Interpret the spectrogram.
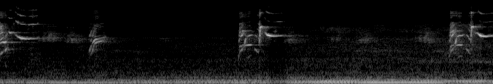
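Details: European goldfinch singing campero-style, 2021: sparse clusters of sharp, high chirps and slurred whistles, separated by pauses of one to two seconds, with low rumbling background noise.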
